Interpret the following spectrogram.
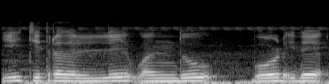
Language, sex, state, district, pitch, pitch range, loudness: Kannada, male, Karnataka, Bidar, 155 Hz, 150-160 Hz, -14 LUFS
